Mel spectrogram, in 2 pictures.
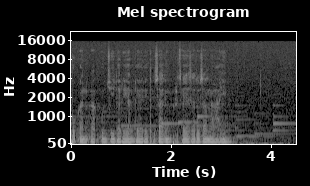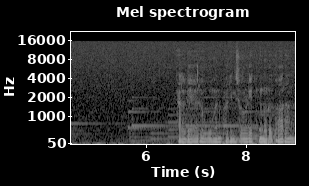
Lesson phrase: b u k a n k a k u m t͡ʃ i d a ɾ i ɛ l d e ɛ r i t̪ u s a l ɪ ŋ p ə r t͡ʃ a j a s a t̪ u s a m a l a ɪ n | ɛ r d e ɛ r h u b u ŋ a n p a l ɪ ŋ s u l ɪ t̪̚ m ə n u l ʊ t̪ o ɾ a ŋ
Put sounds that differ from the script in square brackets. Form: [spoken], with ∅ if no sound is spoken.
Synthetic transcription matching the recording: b u k a n k a k u [ɲ] t͡ʃ i d a ɾ i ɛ l d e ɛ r i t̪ u s a l ɪ ŋ p ə r t͡ʃ a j a s a t̪ u s a m a l a ɪ n | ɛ [l] d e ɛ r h u b u ŋ a n p a l ɪ ŋ s u l ɪ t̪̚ m ə n u [ɾ] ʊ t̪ o ɾ a ŋ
